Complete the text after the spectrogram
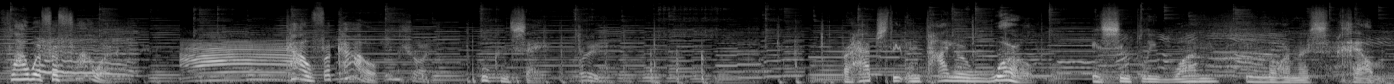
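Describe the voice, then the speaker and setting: An animated village simpleton. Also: male voice, a little high, slow pace, pauses often. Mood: philosophical, puzzled. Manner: musing, rhetorical questions, folksy asides. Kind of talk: comic folk-tale narration for animated short. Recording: music behind the voice. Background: music.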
